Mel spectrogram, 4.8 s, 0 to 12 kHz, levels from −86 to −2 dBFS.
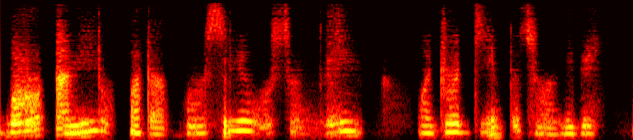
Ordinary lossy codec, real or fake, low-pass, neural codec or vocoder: none; fake; 10.8 kHz; codec, 44.1 kHz, 0.9 kbps, DAC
